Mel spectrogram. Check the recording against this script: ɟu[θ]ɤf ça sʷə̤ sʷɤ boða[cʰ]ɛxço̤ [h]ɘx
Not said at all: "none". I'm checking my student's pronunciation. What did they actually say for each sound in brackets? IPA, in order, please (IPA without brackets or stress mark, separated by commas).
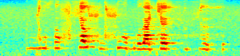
θ, c, ç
